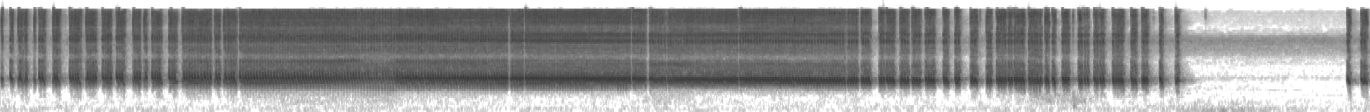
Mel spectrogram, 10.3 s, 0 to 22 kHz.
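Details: A male pharaoh periodical cicada (Magicicada septendecim, Brood XIII) recorded indoors in Naperville, Illinois, May 29, 2024, gives a harsh, buzzy distress call that stutters, swells into a steady rasp, then breaks off.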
